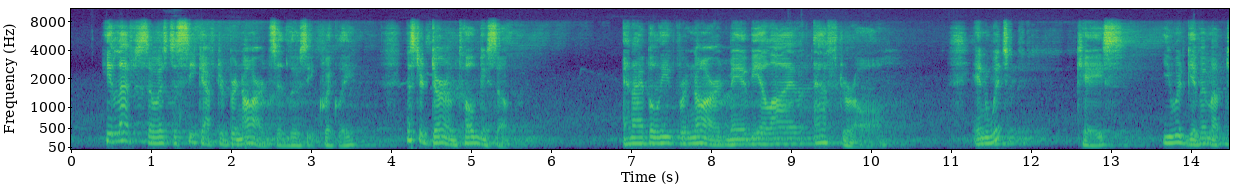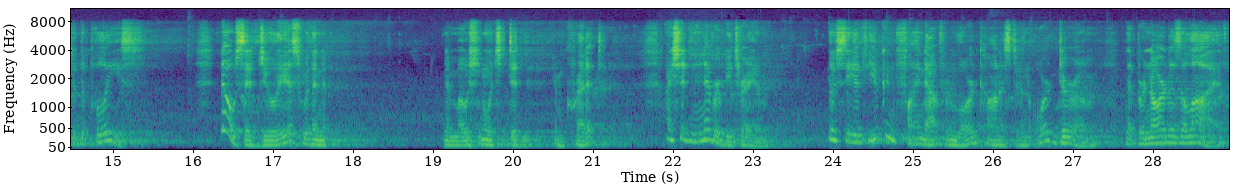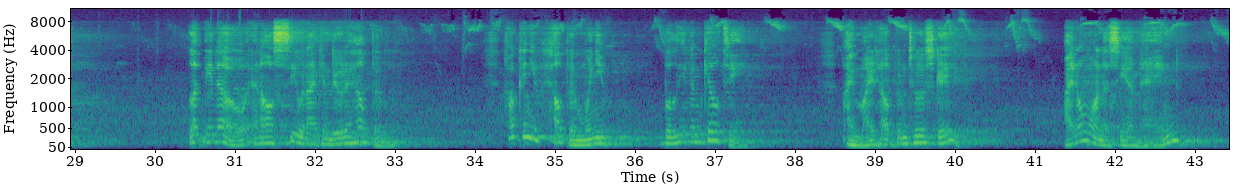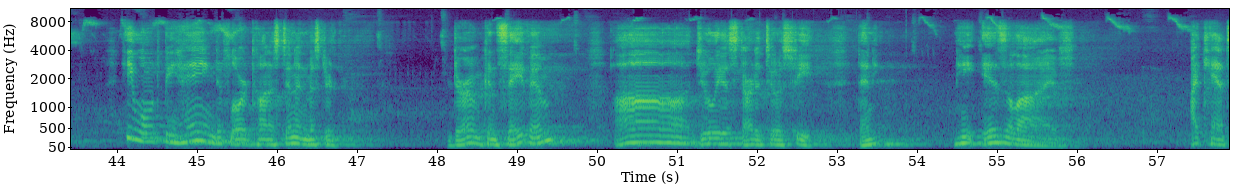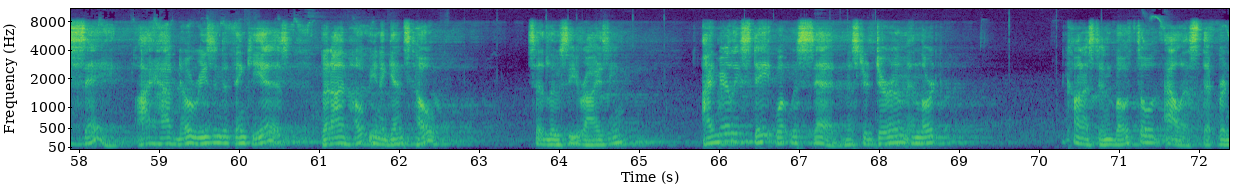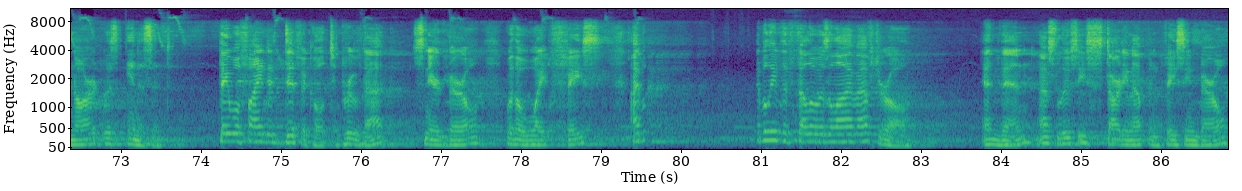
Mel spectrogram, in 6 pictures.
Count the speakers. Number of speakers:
1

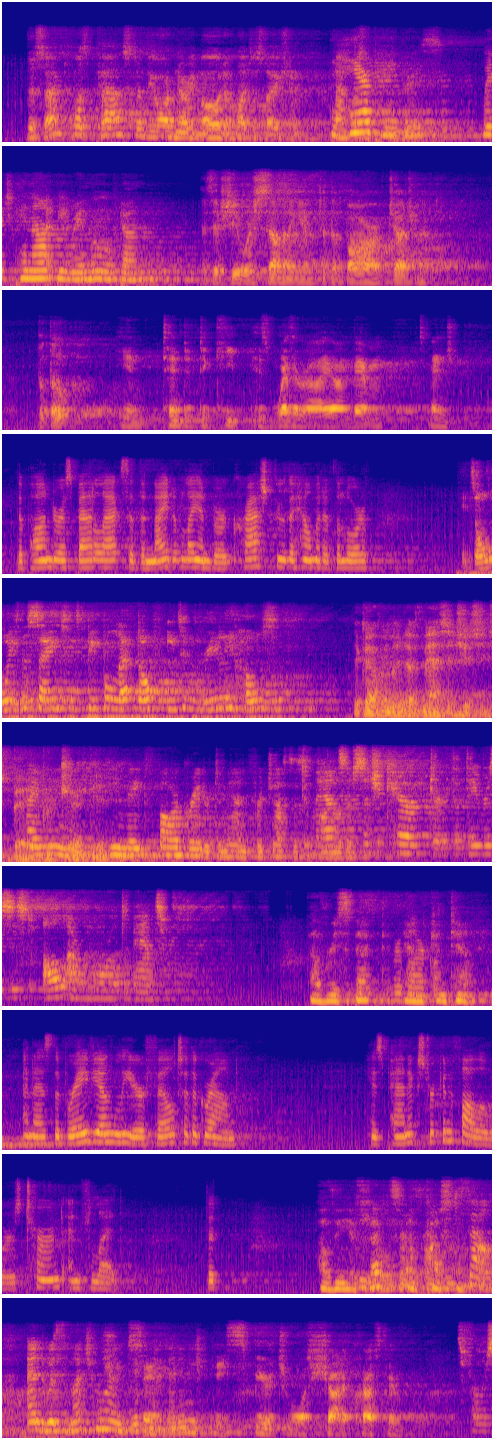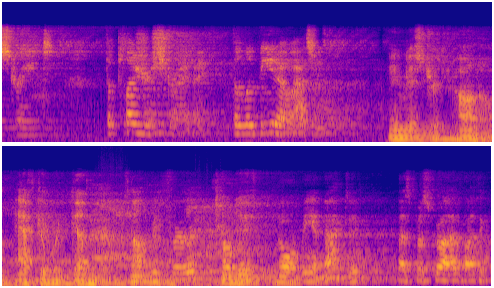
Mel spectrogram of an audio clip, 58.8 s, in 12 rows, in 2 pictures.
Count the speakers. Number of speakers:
10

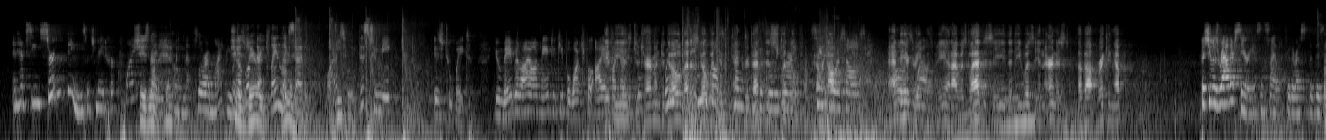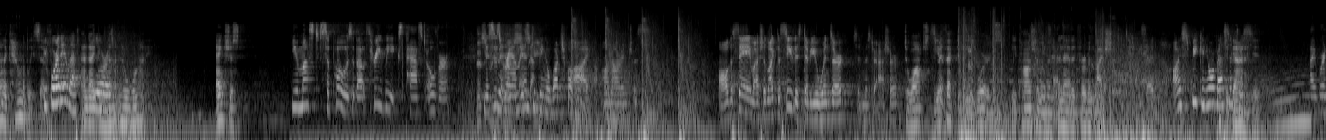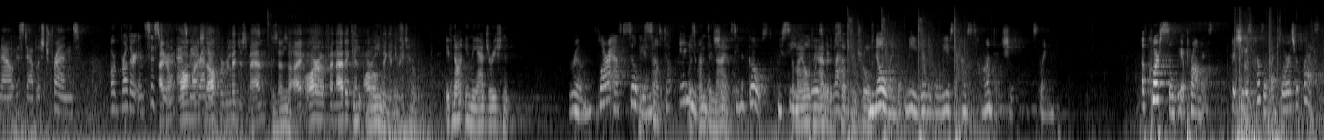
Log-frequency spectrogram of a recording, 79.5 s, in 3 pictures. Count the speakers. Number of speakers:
5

